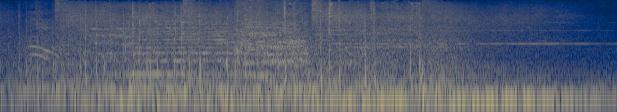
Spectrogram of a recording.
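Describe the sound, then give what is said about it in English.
Horses gallop through a forest, their rapid hoofbeats pounding in a dense, continuous rhythm that stays loud throughout before thinning slightly at the end. “Etain and the Picts gallop through the forest.”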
